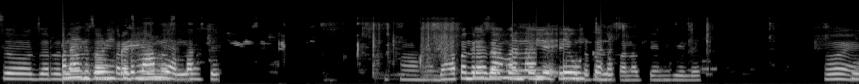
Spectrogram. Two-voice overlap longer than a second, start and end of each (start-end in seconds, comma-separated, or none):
4.7-6.1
